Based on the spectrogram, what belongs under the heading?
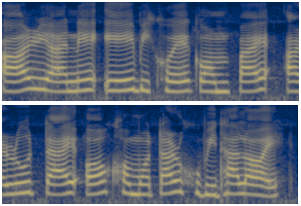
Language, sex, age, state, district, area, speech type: Assamese, female, 18-30, Assam, Golaghat, urban, read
